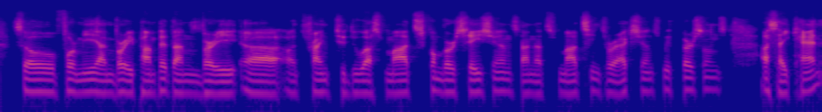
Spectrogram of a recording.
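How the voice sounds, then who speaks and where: A man talks at a moderate pace in a fairly low pitch, his intonation flat and monotone. The sound is dry and close with no echo, against a quiet background. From Spain. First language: Spanish. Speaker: guest, product manager. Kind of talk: casual interview. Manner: halting, with many fillers.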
